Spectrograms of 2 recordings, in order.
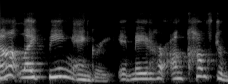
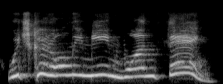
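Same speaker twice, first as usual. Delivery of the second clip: higher, louder, slow reveal; dramatic build; 6 semitones higher, 6 dB louder, slower than usual. A narrator's reading. Narrator building to the realization, higher and slow. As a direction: lean into the suspense.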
